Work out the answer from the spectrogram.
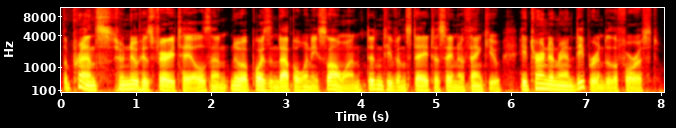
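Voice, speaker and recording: A man's voice: fairly low pitch, lively intonation, fairly quick, few pauses, darkish tone, no room sound. A man narrating a children's fairy tale expressively as a storybook reader. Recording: noticeable background noise.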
